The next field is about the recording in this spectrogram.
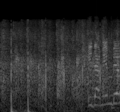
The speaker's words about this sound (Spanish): A la gente que está aquí viéndonos, Un aplauso, por favor. Sí, que se note, que se note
